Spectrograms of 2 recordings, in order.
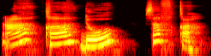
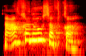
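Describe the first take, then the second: First: Very slow "عقدوا صفقة", each syllable set apart; drawn-out teaching pace on "عقدوا صفقة". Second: Said in the usual way. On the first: Shown as a demonstration. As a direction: sound out "عقدوا صفقة" for learners, pausing between syllables. Teacher repeats sentence slowly by syllable.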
